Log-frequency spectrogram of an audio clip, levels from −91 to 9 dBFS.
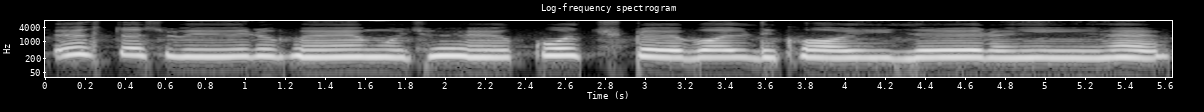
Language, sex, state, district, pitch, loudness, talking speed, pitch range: Hindi, female, Madhya Pradesh, Katni, 230 Hz, -13 LUFS, 105 wpm, 220-250 Hz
